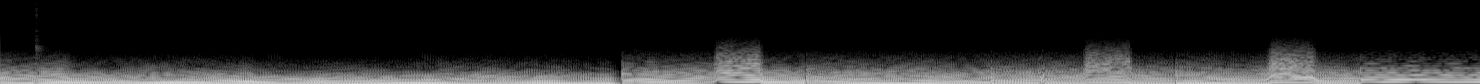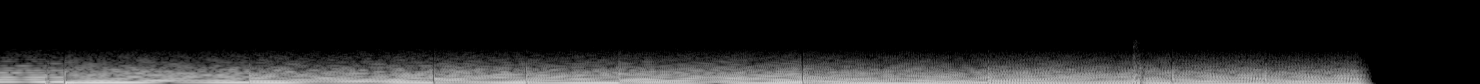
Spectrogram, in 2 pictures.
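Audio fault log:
0.34–0.40 s, 6.32–6.36 s, 10.39–10.46 s, 15.25–15.31 s, 26.13–26.26 s: corrupt frame decoded. Damaged compressed frames were played anyway. Misread codes and gains put energy at wrong frequencies. Each lasts a few frames. The one at 6.32 s is quieter. The last spans several frames.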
